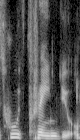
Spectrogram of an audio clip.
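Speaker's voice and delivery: put-on softly spoken with a thick Russian accent. Repeat what Samir Osmanagich said when told your experience, in a Samir Osmanagich voice, thick Russian accent. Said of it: "like thick, like Russian accent, he says".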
